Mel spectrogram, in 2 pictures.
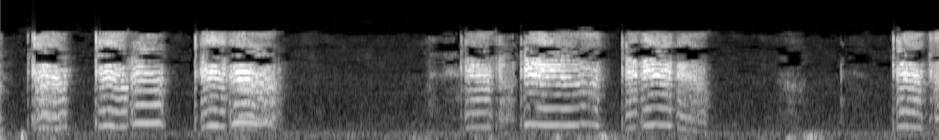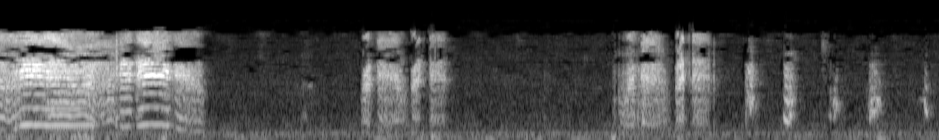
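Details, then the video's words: A Quaker (monk) parakeet gives harsh, raspy squawking bursts in quick runs with short pauses, trailing off into thinner, shorter chirps, amid pet parrots singing. "Parrots singing"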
